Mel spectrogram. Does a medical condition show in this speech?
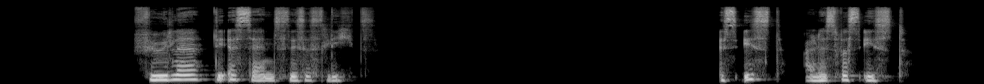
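No.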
